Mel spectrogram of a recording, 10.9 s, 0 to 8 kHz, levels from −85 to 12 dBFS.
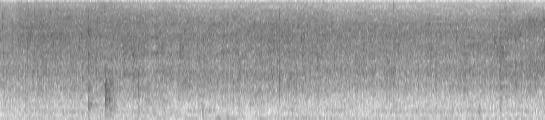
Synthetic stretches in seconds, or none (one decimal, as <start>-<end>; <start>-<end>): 2.9-3.7; 4.3-5.5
